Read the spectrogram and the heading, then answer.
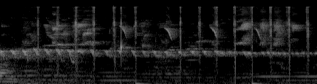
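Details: Long-tailed shrike (cendet or pentet) in full song with plentiful fills. It gives harsh squawks, clicking notes and short sweeping chirps in a busy, rapid sequence over a steady high tone.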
